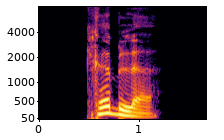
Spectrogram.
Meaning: inflection of kribbeln: 1. first-person singular present 2. first/third-person singular subjunctive I 3. singular imperative
- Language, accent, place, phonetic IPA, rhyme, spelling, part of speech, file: German, Germany, Berlin, [ˈkʁɪblə], -ɪblə, kribble, verb, De-kribble.ogg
